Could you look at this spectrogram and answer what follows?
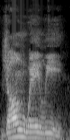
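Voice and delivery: slow, exaggerated mouthing; over-articulated. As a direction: spell it out with big lip movements. Mouthing names for lip reading.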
